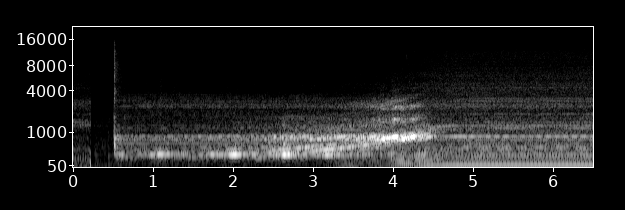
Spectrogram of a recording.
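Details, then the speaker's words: New Hando bench grinder running free at about 67 dB, quieter than speech: the motor spins up quickly and settles into a smooth, steady whir with no rubbing, rattle or wobble; healthy free running. "Nó khoảng 67 dB. Thực sự nó có cảm giác êm hơn giọng nói của tôi. Chỉ cần thế là đủ tiếng ồn để có thể trò chuyện."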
